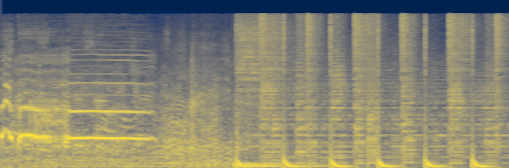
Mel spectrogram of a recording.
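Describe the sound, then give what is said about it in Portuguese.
A rooster gives one loud, drawn-out, clear crow, then it fades out as punchy rhythmic drum hits and music kick in and carry on steadily. “Dentro do Você Online, fala foca e canta galo.”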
